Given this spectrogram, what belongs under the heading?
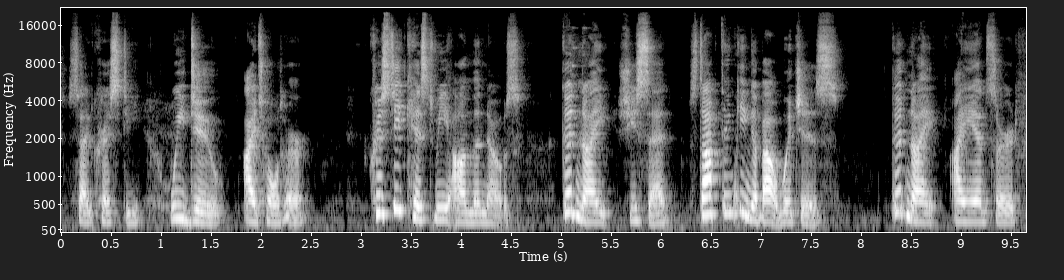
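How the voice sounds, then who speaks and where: A woman reading a children's book aloud in an expressive storytelling manner. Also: medium pitch, slightly rough. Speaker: audiobook reader. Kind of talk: audiobook narration of a children's book.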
